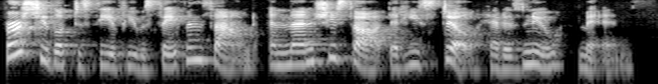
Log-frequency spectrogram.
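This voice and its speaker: A woman's voice: a little high, animated, moderate pace, bright, forceful tone. A woman, a teacher, reading a picture book aloud for young children. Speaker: second-grade teacher.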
